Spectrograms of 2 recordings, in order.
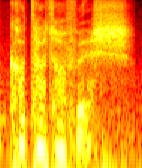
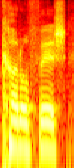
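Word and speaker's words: cuttlefish: let me get one katata fish I stopped him and I should have let him but I'm like no dude it's pronounced cuddlefish keep in mind that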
